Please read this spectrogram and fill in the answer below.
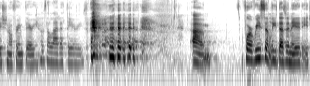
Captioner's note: crowd laughs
